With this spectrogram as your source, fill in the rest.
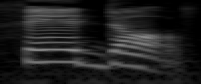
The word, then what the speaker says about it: fiddle: And then the last one, fiddle. Okay, fiddle has 2 D's. So we split the syllables between the 2 D's, which makes the I closed. So it doesn't say its name, it's short.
